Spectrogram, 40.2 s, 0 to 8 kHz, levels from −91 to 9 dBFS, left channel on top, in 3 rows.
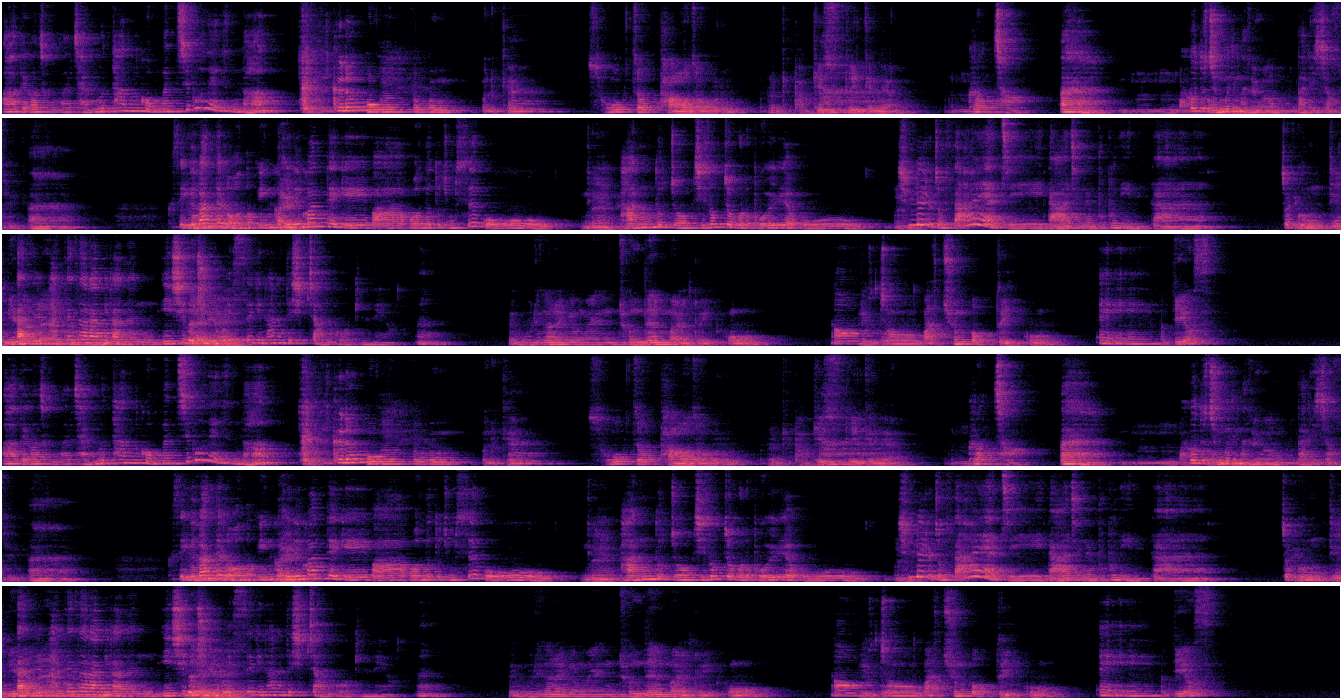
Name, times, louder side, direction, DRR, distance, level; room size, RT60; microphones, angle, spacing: voice 1, 0.0-2.7 3.0-3.7 5.1-5.4 8.2-8.7 9.7-10.2 10.6-11.0 11.8-13.4 13.7-14.1 15.2-18.9 19.6-22.0 22.4-25.5 26.2-26.6 26.9-30.7 30.9-31.2 35.1-36.0 37.8-38.4, equal, 20° left, -1 dB, 1.0 m, -29 dB
voice 2, 3.6-4.5 4.8-5.2 5.9-7.3 7.7-9.0 9.5-9.8 11.3-12.7 13.2-13.5 15.3-15.8 16.1-16.3 19.2-19.6 22.3-22.6 26.4-28.1 28.6-29.2 31.9-34.3 35.3-37.3 38.5-38.8, left 1 dB, 40° left, 0 dB, 1.7 m, -31 dB
6.1 x 3.8 x 5.7 m, 0.66 s
head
